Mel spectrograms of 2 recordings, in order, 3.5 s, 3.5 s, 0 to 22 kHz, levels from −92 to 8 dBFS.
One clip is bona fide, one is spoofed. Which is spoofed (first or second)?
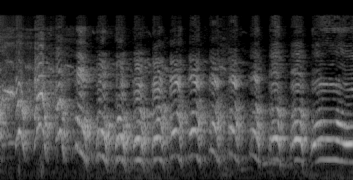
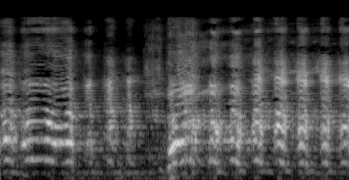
second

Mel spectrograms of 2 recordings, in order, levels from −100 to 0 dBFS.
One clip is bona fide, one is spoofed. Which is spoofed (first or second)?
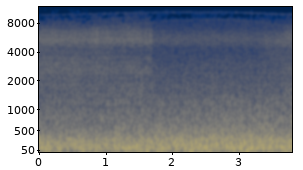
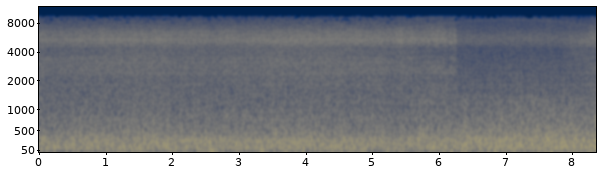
first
